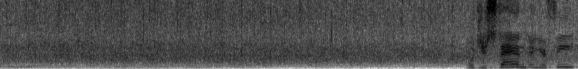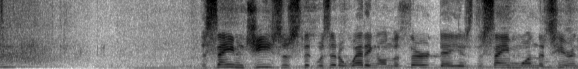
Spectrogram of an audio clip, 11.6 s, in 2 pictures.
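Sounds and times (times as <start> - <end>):
audience hand clapping in praise: 0.0 - 6.8
speech: 4.7 - 6.0, 7.8 - 11.5.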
